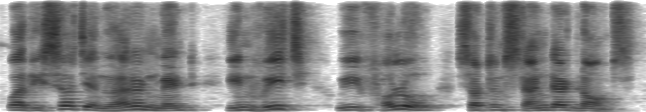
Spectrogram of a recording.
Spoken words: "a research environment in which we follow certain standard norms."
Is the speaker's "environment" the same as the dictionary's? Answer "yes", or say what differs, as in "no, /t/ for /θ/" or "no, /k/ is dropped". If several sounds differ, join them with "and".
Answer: yes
